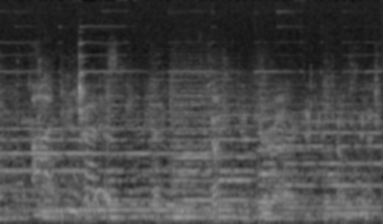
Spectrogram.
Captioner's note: chattering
